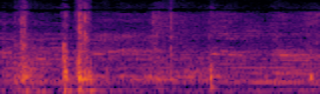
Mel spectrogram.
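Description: Background music playing, with a few sharp clicks and knocks scattered through it as the drill and camera are handled.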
